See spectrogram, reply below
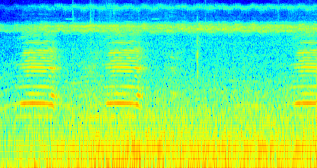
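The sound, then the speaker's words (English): Cows at Wanadale Farms, a dairy farm, moo as they are put in for milking: three long, low bellowing calls spaced a couple of seconds apart, over a steady background hum and faint insect chirping, with no one talking. “Then you come out, you put the cows in, milk the cows.”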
